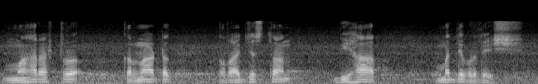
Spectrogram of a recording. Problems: constant background noise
